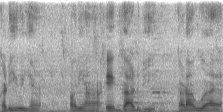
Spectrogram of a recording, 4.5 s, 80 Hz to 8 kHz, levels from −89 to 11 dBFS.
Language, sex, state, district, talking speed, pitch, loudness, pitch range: Hindi, male, Madhya Pradesh, Katni, 150 wpm, 120 Hz, -20 LUFS, 120-125 Hz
